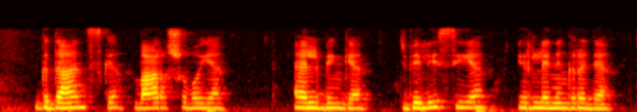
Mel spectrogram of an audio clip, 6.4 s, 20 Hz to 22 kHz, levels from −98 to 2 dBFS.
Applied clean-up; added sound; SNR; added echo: none; none; none; none.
